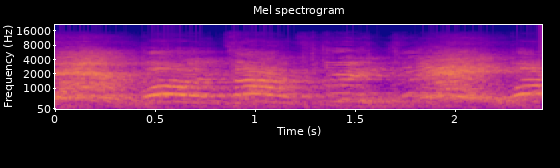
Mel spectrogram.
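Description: A large group of children shouting together in unison, a chant of short, high-pitched calls repeated in a steady rhythm during a group exercise drill.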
